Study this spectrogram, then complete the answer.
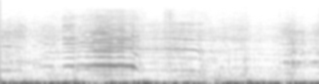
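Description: Goats on a goat farm bleat in wavering, drawn-out calls, one loud and near and others fainter, over low rumbling background noise.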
